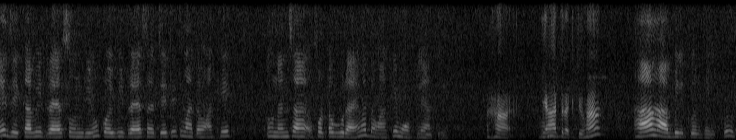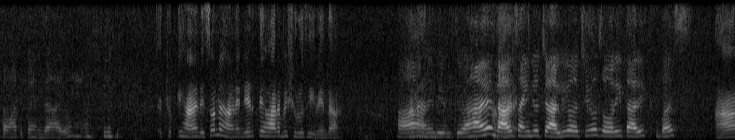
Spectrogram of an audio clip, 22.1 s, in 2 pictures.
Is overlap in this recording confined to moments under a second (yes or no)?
yes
